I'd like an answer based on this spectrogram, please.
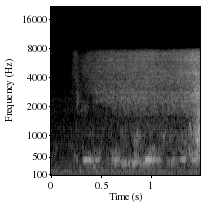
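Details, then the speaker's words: Mechanical ventilator delivering a breath to a man speaking on his podcast: steady airflow hiss swelling over about a second with faint low tonal hums. "my name is that noise you're hearing is my ventilator"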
